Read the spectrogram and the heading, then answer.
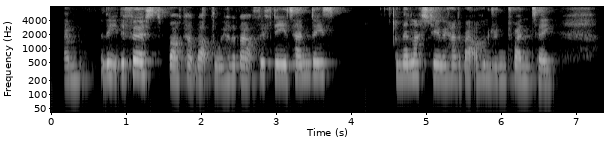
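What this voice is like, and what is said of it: Lancashire English accent. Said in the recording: “I don't know if you can tell from the accent, but that's where I'm from ... Lancashire”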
